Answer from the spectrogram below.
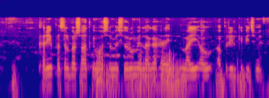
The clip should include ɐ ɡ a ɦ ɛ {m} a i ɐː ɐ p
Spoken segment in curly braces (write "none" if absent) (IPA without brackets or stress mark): m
